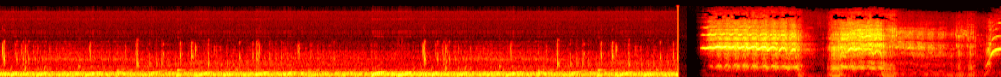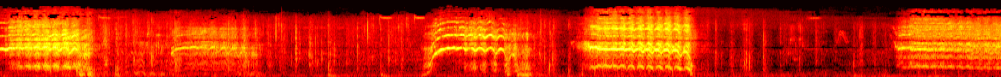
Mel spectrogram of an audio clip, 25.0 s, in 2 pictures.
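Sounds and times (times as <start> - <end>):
horse whinnying: 8.8 - 15.8, 17.8 - 21.3, 23.7 - 25.0.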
